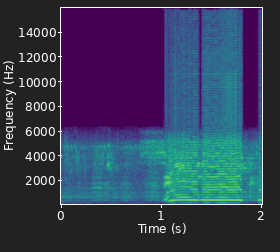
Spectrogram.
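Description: A group of children start singing loudly together.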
